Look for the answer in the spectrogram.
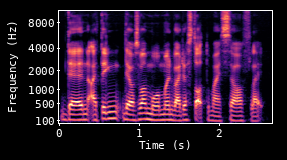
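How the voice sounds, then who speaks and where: A young man with a Singaporean accent, telling his story in a relaxed, reflective way with many restarts. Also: on the low side, quick pace, clear, resonant tone, no room sound. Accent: Singaporean English. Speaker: barber guest. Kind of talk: casual podcast chat.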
